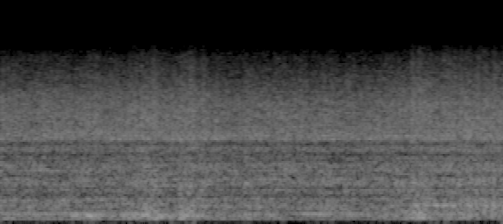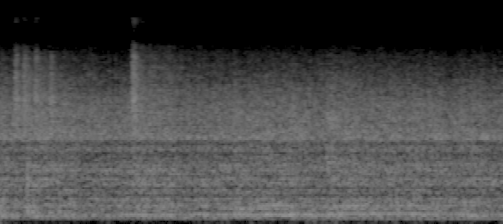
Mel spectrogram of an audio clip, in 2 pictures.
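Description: Several electric cooling fans running in the room: a steady whirring hum. Two faint clicks sound about five and six seconds in.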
